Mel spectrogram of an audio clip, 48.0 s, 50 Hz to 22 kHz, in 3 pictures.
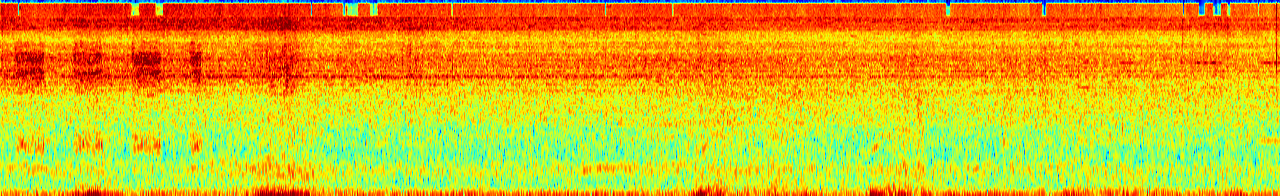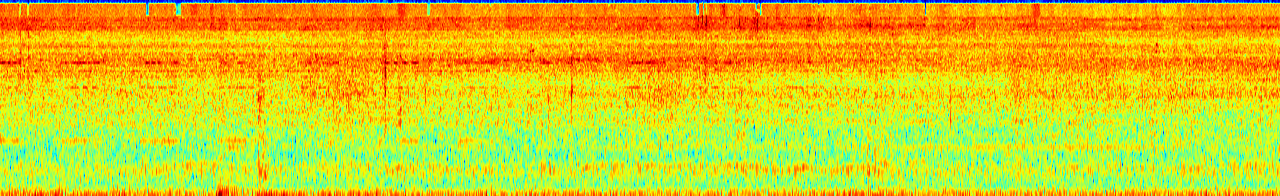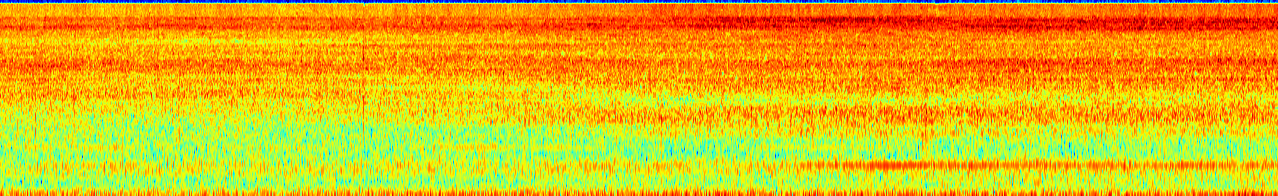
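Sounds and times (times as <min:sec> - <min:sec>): heavy vehicle engine running: 0:00.0 - 0:47.9
reverse alarm beeping: 0:00.0 - 0:47.9.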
